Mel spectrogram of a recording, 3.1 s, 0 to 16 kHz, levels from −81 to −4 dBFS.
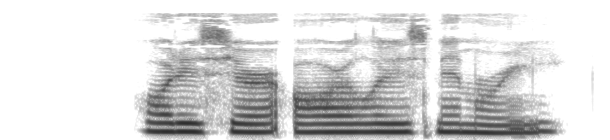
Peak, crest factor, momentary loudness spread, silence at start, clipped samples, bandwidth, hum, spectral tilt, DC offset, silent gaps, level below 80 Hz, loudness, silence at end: -10 dBFS; 14 dB; 6 LU; 0.7 s; under 0.1%; 11.5 kHz; none; -5 dB/octave; under 0.1%; none; -72 dBFS; -23 LUFS; 0.25 s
